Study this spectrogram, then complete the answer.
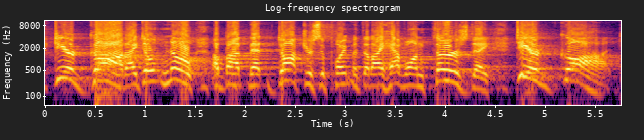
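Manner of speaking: impassioned prayer. Acted. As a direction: plead aloud, building to a shout. Voicing desperate prayers, shouting.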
